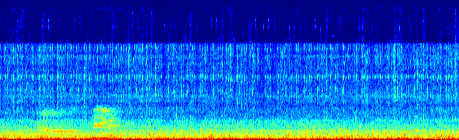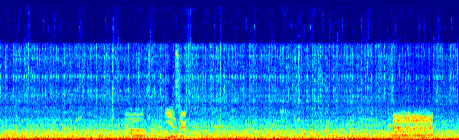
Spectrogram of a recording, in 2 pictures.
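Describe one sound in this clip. A propeller aircraft engine drones steadily up close.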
